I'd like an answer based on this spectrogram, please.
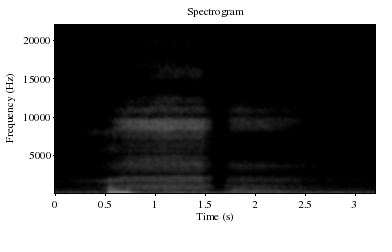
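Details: A tired pug named Barney, fast asleep, gives a single loud snorting snore lasting about a second, a harsh rushing breath that fades into soft, quiet breathing.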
